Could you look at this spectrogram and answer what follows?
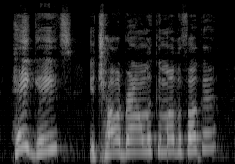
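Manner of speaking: stand-up comic ribbing delivery, pitched high. Reading aloud a comedian's stand-up bit: Chris Rock impression. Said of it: "I'm gonna do my best Chris Rock impression".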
